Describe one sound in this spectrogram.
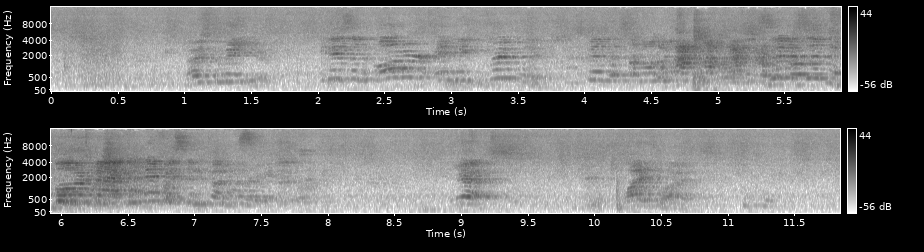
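A teenage boy speaks in reply on a stage.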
